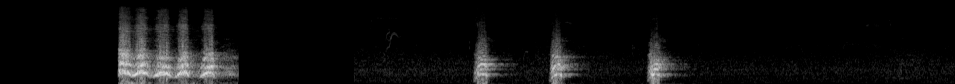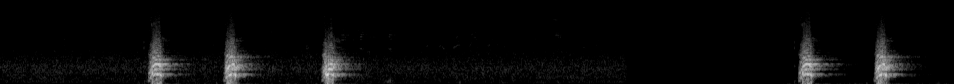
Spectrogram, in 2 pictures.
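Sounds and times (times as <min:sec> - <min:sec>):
dogs barking: 0:01.2 - 0:02.4, 0:04.7 - 0:05.9, 0:06.5 - 0:06.9, 0:11.0 - 0:12.2, 0:12.8 - 0:13.2, 0:17.5 - 0:18.8.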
